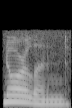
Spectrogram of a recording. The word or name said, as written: Norland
